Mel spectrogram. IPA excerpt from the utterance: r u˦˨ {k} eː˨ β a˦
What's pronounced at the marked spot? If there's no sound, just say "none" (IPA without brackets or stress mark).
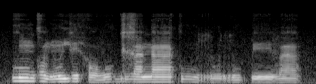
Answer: k͡p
